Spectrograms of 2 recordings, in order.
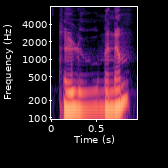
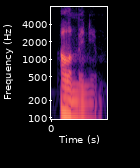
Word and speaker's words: aluminium: We need 4 aluminum. Aluminium.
